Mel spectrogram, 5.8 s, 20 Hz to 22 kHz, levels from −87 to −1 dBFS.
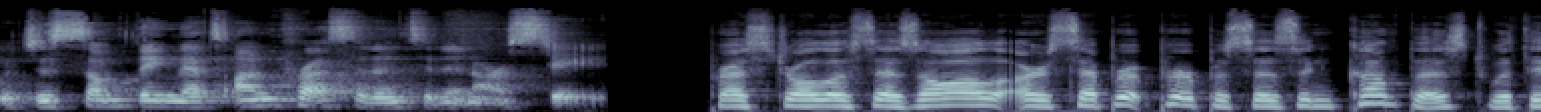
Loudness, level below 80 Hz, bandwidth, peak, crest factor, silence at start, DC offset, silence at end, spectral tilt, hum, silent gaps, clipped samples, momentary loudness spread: -27 LUFS; -68 dBFS; 16.5 kHz; -14 dBFS; 14 dB; 0 s; under 0.1%; 0 s; -3 dB/octave; none; 2.28-2.64 s; under 0.1%; 6 LU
